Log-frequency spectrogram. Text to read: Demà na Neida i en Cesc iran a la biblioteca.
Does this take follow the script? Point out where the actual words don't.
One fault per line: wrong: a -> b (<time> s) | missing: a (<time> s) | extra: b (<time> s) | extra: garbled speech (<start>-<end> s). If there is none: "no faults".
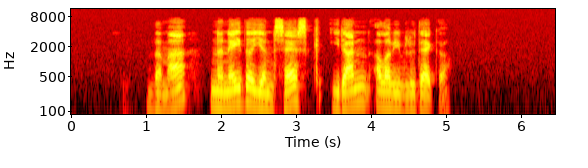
no faults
